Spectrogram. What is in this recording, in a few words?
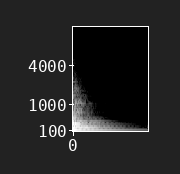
AFRK SOFT; AKAI S-Series CD-ROM Sound Library VOL-2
